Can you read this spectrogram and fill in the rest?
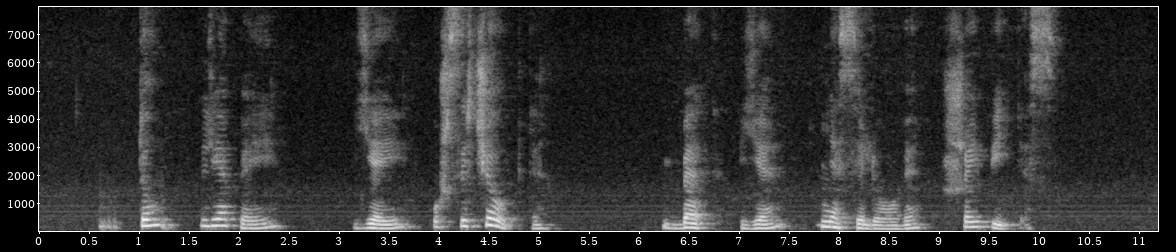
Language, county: Lithuanian, Vilnius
